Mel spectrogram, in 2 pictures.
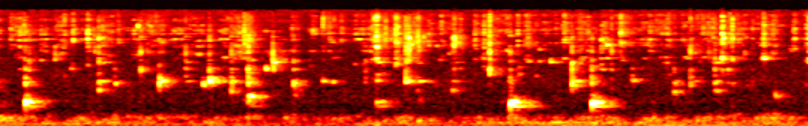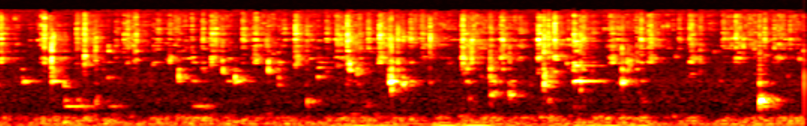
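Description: Raw eggs being beaten in a ceramic bowl with a metal utensil: faint, irregular wet clicks and splashes as the utensil strikes the bowl and stirs the egg, several a second.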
